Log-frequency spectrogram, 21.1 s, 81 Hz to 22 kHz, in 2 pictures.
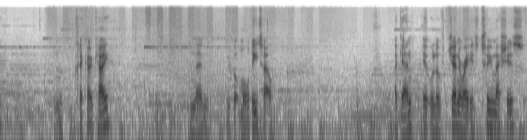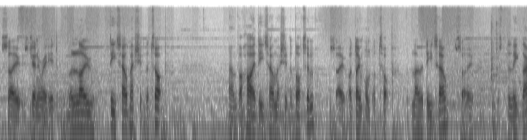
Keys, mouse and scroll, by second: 2.9-3.8 middle drag, 4.1-4.5 scroll up 1, 4.5-6.5 middle drag, 7.7-8.1 scroll down 2, 8.6-9.2 scroll down 1, 9.2-10.7 scroll down 1, 10.7 click, 11.7 click, 14.8 drag, 15.5 click, 17.0 click, 18.4 click, 18.9 click, 20.6 Delete.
